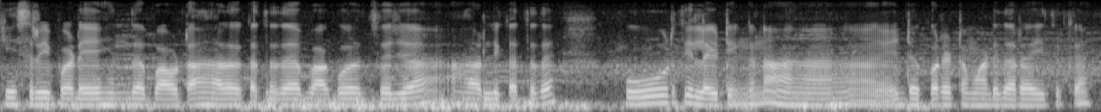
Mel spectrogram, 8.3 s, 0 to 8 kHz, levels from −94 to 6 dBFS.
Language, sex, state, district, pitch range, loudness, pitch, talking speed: Kannada, male, Karnataka, Belgaum, 125-135 Hz, -16 LUFS, 125 Hz, 110 wpm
